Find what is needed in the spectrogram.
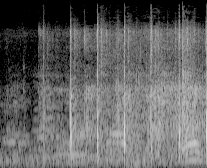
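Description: Audience applause breaking out about half a second in: many scattered hand claps in a large hall.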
